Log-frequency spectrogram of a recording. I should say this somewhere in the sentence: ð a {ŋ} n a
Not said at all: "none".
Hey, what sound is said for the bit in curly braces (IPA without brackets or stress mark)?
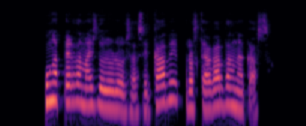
ŋ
